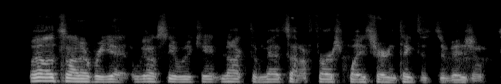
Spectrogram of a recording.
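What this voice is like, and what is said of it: Southern American accent. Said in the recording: “has the southern accent, so let's face it, it's a lot more charming”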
